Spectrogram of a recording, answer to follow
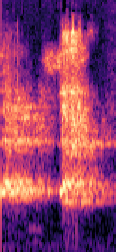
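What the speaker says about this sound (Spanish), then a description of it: "¿Tenés un perro ahí ladrando a lo loco?" A dog barks wildly in a home, a couple of sharp, close yapping barks in quick succession, loud and alone.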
